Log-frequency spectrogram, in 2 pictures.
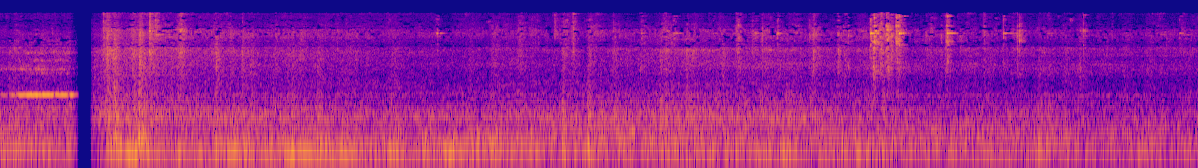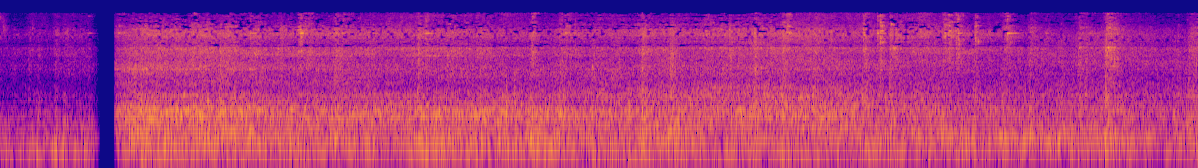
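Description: Kalka–Shimla narrow-gauge toy train running on its track, with a steady rumble and rattle of wheels on rails. The sound cuts out sharply for a moment twice, about a second in and about halfway, and is a little louder after the second break.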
